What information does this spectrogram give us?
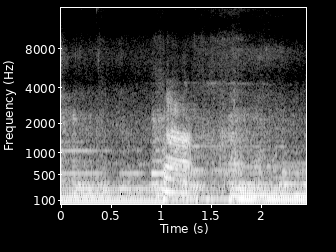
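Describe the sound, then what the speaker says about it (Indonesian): Steady broadband hiss of rain and wind while riding a bicycle on a wet trip home, loud and continuous, with a brief low hum and a short spoken word partway through. "ketika kita ngontel sepeda ini dalam kondisi hujan ya kan, angin hujan ya kan"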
